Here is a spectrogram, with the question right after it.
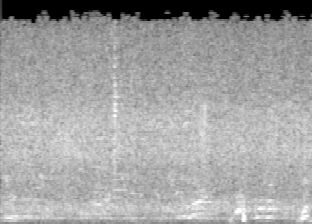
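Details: African honey bees buzzing during removal of their hive, the bees being killed: a steady, dense droning hum with faint scattered tones rising above it and a brief human voice near the end.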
